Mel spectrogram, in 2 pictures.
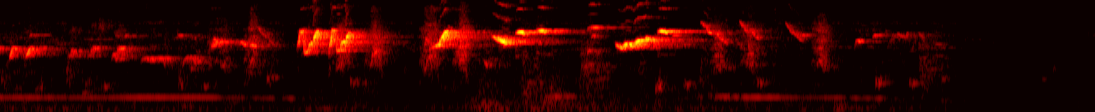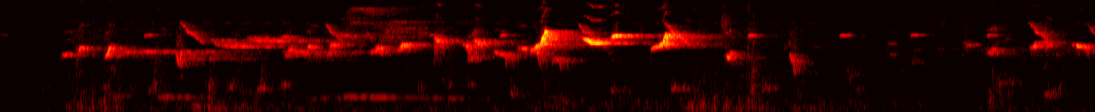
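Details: Vigorous black-crested bulbul song meant to coax silent birds to sing; two bouts of hurried, chattering warbled phrases separated by a short pause, with a faint low drawn-out tone underneath.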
